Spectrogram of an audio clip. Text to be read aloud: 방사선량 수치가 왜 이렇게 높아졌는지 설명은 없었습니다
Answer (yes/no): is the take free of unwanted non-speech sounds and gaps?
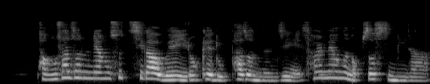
yes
